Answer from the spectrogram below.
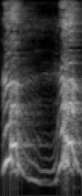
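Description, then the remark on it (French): A dog barks twice in quick succession, loud, each bark a sharp yelp that slides down into a brief whine before the second one. “Non, je n'ai pas dit un chien loup, j'ai dit un chien fou.”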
